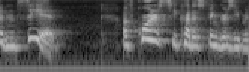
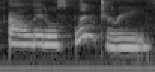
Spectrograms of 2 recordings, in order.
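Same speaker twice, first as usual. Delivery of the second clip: whisper; 6 dB quieter than usual. A narrator's reading. Old man's dry remark.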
